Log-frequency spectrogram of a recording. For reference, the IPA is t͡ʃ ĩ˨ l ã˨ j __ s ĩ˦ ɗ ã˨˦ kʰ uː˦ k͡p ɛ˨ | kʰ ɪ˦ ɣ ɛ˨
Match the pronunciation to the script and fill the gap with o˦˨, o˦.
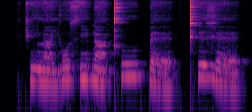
o˦˨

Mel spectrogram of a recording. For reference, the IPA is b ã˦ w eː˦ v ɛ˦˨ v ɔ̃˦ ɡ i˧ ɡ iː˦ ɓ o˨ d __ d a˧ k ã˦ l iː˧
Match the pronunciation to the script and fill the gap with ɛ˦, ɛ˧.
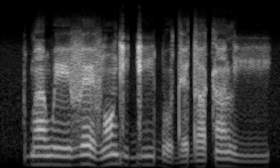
ɛ˧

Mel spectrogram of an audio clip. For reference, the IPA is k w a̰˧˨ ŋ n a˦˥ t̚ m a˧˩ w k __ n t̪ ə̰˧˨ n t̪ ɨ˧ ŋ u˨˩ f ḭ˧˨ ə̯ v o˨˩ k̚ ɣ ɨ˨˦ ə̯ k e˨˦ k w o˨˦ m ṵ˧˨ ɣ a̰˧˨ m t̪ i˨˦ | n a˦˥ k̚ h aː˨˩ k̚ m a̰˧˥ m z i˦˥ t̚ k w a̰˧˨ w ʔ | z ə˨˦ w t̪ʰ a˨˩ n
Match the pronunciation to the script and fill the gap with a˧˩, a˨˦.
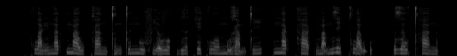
a˧˩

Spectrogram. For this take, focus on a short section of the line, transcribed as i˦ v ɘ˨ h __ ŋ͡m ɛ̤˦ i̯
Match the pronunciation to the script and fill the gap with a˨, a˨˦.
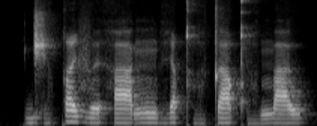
a˨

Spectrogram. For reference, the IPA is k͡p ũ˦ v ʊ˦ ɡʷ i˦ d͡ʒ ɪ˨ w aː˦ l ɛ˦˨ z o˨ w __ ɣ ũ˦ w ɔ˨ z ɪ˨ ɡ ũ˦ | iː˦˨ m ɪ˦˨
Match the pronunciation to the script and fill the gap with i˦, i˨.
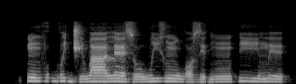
i˦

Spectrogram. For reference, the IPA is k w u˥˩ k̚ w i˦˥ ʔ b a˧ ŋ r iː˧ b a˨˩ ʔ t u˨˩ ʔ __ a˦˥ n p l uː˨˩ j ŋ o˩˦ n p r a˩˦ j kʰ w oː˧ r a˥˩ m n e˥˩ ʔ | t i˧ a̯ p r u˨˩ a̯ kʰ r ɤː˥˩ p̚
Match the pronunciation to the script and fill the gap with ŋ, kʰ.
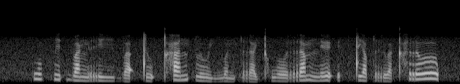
kʰ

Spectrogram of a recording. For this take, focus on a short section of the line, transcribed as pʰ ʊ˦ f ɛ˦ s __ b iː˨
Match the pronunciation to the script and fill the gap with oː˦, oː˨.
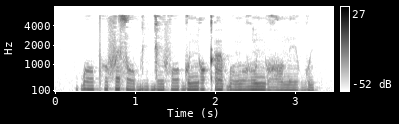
oː˨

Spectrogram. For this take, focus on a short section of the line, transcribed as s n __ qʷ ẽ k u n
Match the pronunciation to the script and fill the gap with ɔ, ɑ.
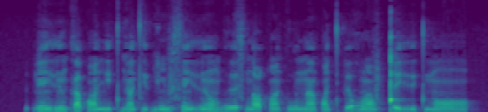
ɑ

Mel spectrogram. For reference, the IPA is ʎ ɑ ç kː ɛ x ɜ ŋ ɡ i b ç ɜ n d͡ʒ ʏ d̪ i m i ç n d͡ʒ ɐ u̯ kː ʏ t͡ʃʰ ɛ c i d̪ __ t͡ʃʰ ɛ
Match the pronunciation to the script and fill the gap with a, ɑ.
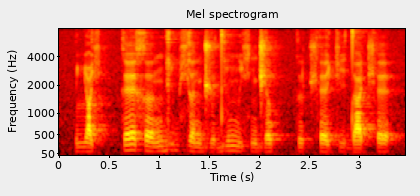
a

